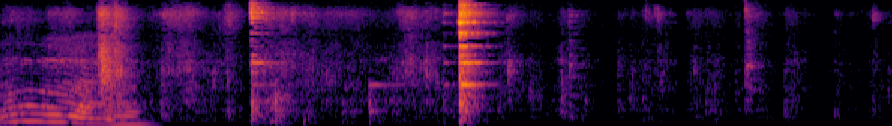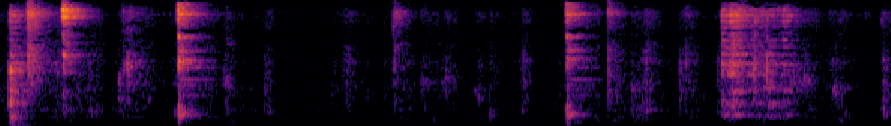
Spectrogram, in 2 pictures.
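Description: Cutlery clinking against plates during a meal: scattered light clicks and taps, a few every couple of seconds. A short voice falling in pitch at the very start is the loudest sound.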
